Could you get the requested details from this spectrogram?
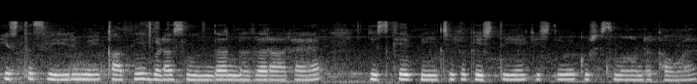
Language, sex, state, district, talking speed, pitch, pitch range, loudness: Hindi, female, Punjab, Kapurthala, 170 wpm, 225 Hz, 210-230 Hz, -16 LUFS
